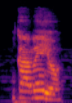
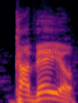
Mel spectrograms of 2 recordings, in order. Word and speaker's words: cabello: Cabello. Cabello. Let me get one more. Pero es que corazón, hair, no se pronuncia corazón.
